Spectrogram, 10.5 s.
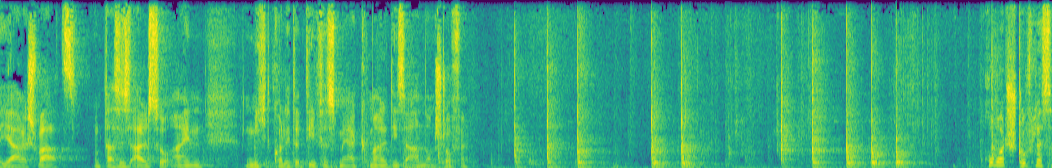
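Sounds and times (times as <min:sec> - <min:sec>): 
speech: 0:00.0 - 0:05.0, 0:09.9 - 0:10.5
hammer and chisel carving wooden statue: 0:04.0 - 0:10.2.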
